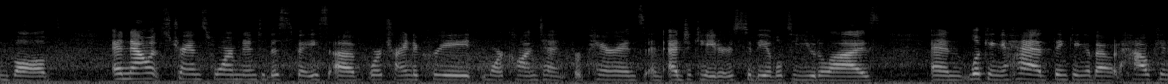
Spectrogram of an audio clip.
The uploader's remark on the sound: live from Saratoga Race Course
